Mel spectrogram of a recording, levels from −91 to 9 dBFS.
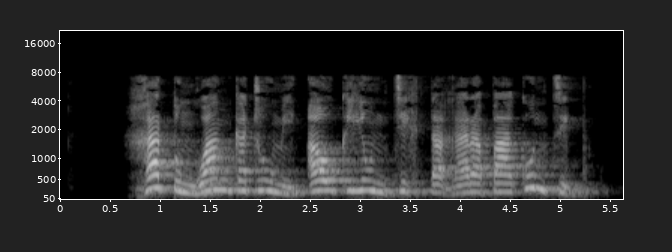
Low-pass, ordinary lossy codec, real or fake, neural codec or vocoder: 7.2 kHz; MP3, 64 kbps; real; none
